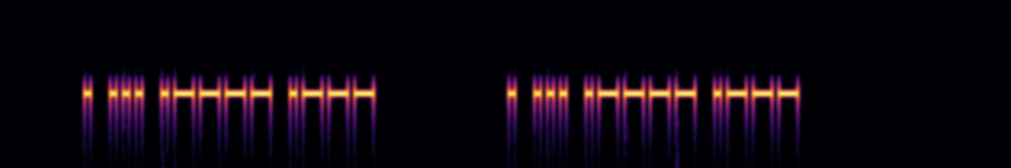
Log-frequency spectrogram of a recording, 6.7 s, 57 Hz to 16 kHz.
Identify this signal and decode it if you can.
Morse code, heard as a keyed tone, about 28 wpm, 700 Hz. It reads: ES1J ES1J
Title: DXCC-100 Call Signs - 4 Characters - Repeated 2x - 28wpm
